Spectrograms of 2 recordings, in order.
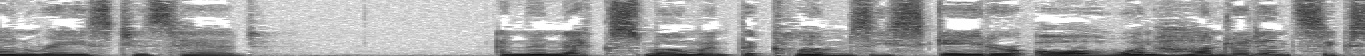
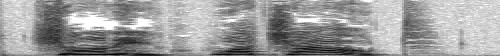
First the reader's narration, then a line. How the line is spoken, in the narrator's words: He rose to his feet and shouted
